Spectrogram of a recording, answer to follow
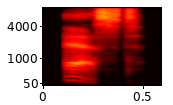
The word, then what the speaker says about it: est: Listen to the word est meaning is. It's e. So we have the tight parlay versus the relaxed est.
